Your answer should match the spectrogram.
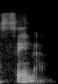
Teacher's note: tiene acento que recae en la primera sílaba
